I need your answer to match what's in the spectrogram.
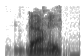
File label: "gammy", English; adjectives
